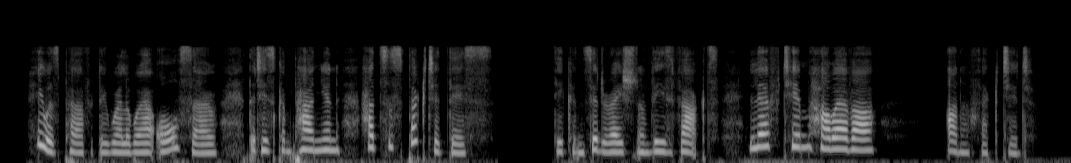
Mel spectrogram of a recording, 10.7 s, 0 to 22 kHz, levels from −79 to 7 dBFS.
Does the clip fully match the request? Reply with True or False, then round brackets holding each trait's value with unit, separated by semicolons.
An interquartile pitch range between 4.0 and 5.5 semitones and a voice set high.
True (4.5 semitones; 205 Hz)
